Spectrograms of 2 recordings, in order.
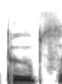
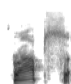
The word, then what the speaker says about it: Proops: And you learn about like the Greg Proops Props. I can't say his name. – I think it's Proops. – Is it Proops? – I believe so, yeah.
